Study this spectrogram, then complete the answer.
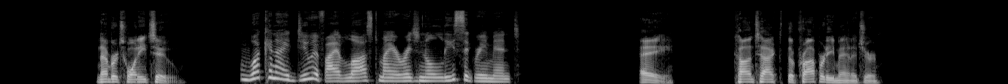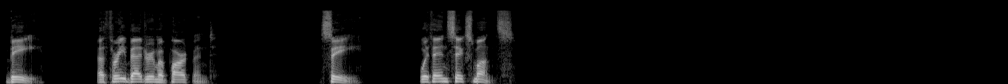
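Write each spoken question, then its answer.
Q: What can I do if I've lost my original lease agreement?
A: A: Contact the property manager.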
